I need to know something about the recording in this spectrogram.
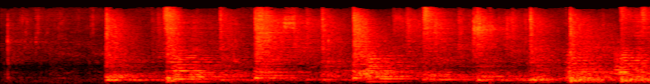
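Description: Wind band of brass, saxophones and drum kit striking up about a second in: full chords punctuated by sharp drum hits.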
